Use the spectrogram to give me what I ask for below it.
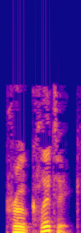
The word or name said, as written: proclitic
